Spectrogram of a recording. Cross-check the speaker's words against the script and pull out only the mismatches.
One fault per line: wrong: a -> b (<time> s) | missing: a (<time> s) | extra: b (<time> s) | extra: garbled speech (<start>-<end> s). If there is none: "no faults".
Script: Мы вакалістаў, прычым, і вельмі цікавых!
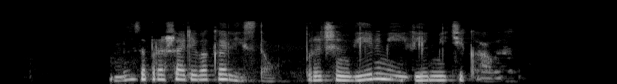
extra: запрашалі (1.4 s)
extra: вельмі (3.6 s)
